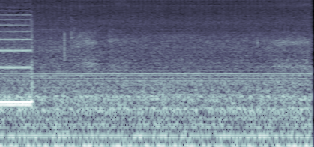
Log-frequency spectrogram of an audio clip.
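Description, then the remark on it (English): A telephone call being placed: a short burst of dialing tones, then a steady, thin electronic line tone holding over a low background hum, with no one speaking. “So let's see if we can't get him on the phone.”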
